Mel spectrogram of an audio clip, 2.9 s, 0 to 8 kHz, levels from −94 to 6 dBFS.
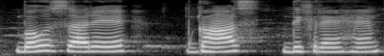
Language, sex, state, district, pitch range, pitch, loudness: Hindi, female, Jharkhand, Garhwa, 245-265 Hz, 255 Hz, -14 LUFS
